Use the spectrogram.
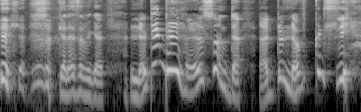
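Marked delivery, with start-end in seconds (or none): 1.6-4.4 poor fake Welsh accent, higher, louder. Having a go at the line after being challenged to add a welsh accent, bad welsh accent. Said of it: "at least do it in a Welsh accent".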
